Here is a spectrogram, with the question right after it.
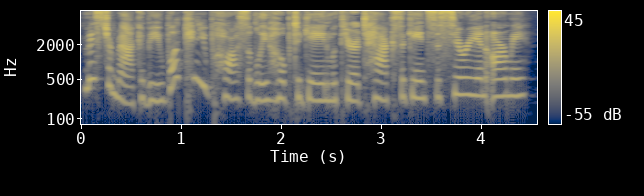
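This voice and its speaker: A woman's voice: a little high, animated, fairly quick, dry recording, studio quality, natural voice. A woman playing a formal, challenging news interviewer in old-time radio style.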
